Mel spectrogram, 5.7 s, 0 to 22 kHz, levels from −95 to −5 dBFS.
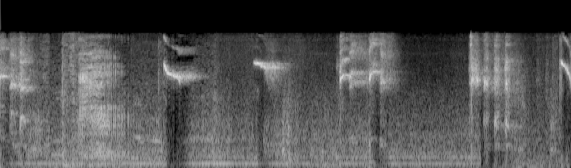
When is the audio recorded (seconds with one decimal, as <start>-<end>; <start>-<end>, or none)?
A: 0.0-0.8; 2.1-5.7

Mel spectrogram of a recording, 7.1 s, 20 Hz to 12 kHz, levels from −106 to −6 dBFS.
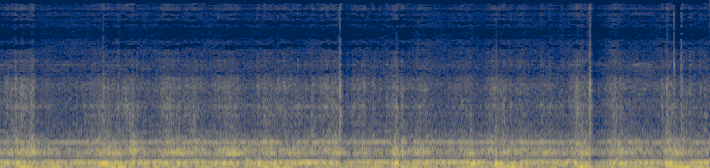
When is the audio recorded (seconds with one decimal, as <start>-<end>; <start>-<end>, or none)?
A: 0.0-1.6

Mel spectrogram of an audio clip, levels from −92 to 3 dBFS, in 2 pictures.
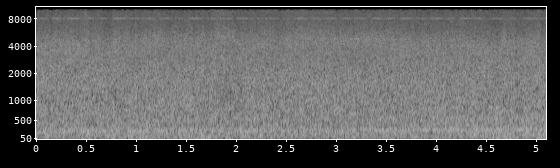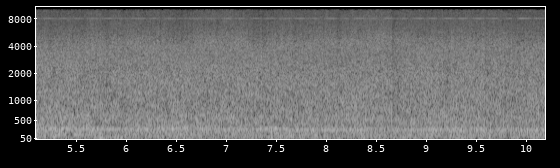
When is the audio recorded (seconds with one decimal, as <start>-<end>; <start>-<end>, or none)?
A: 0.0-1.9; 2.5-10.2

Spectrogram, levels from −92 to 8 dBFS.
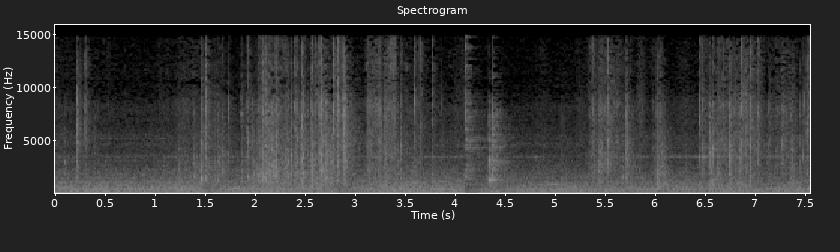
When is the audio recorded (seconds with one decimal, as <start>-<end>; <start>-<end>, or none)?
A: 0.0-1.6; 2.6-7.6

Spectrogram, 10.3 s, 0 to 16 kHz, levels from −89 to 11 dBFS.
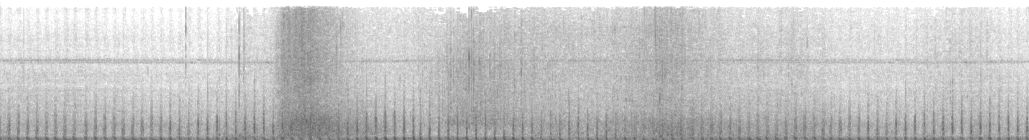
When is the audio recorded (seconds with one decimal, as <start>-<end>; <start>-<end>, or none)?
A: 0.0-10.3

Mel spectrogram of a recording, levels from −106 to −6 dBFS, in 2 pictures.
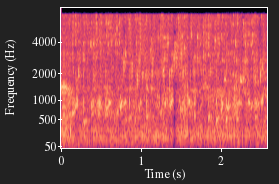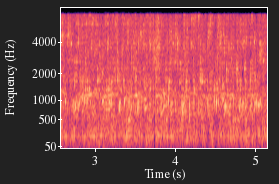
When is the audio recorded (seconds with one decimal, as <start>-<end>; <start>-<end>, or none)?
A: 0.0-5.2

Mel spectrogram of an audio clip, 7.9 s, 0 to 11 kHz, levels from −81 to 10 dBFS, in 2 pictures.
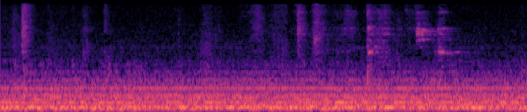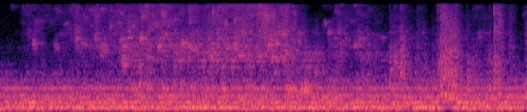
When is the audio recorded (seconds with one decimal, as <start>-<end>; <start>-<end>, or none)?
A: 1.0-7.9

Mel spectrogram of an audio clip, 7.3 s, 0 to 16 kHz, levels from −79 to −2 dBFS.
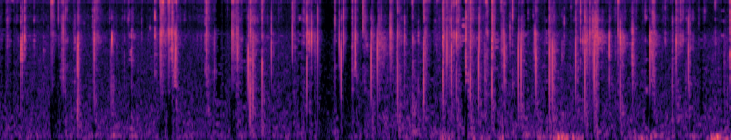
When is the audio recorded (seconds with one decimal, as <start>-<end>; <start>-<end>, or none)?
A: none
